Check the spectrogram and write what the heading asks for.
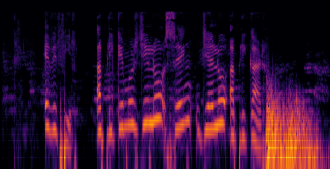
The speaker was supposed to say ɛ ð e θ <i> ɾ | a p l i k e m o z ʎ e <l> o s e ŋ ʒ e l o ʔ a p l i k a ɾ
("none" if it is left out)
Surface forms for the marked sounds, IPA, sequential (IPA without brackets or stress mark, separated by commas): i, l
